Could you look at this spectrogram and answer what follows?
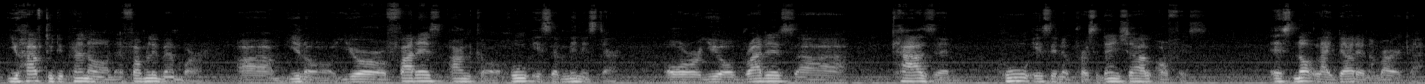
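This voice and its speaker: A man's voice: mid-range voice, mellow, a little hiss or hum, low-quality recording. A man with a Ghanaian accent giving his opinion in a casual, explanatory vlog style, often checking in with the listener. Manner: explanatory, often checks in with "okay?" and "you know". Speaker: vlogger. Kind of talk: casual opinion talk to camera.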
